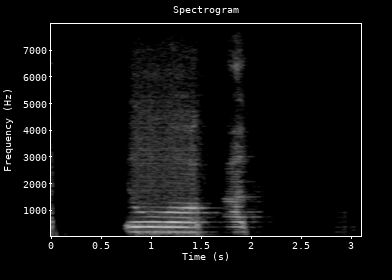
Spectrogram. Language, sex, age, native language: Icelandic, male, 10, Icelandic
